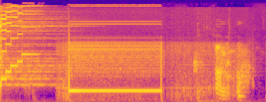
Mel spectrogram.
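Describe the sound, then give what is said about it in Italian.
Dial tone after a telephone line cuts off: a single loud, steady, mid-pitched tone lasting under a second, with a click at each end, between brief stretches of a voice talking. “Scusi, è andata via la linea, pardon.”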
